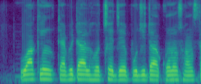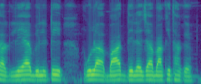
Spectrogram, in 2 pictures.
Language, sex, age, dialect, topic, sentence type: Bengali, male, <18, Northern/Varendri, banking, statement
